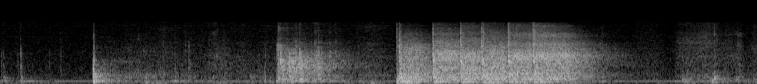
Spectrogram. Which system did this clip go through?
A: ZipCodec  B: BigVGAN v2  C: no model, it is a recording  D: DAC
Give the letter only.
C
